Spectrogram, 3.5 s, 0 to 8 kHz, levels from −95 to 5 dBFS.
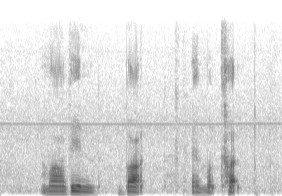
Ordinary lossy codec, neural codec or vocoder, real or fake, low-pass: none; none; real; 7.2 kHz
